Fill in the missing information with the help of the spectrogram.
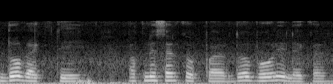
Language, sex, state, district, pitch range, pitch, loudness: Hindi, male, Jharkhand, Jamtara, 140-180 Hz, 160 Hz, -17 LUFS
